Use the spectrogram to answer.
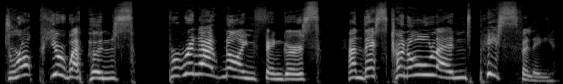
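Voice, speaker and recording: Shrewd, menacing female smuggler boss, animated delivery. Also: high-pitched, a little slow, dry recording, studio quality, heavily acted. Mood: commanding, threatening. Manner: wry, self-assured, coolly menacing. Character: shrewd, mercenary female Zhentarim smuggler boss, threatening and wry. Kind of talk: video game character voice lines.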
